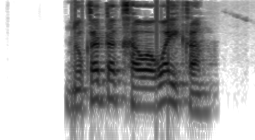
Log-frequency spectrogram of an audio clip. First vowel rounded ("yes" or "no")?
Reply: yes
